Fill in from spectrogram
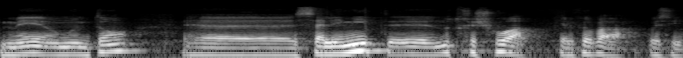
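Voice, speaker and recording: Speaking at a very slow pace with an Arabic accent, a man's fairly low voice carries a dark, mellow tone. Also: ordinary pitch variation. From West Bank, Palestine. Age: 30s. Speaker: painter. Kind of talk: seminar talk with Q&A. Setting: room with audience. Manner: halting.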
